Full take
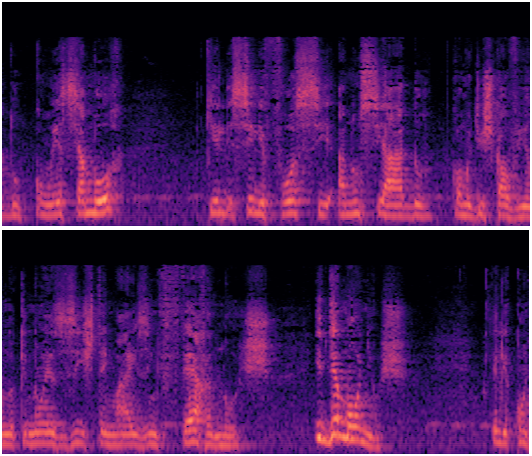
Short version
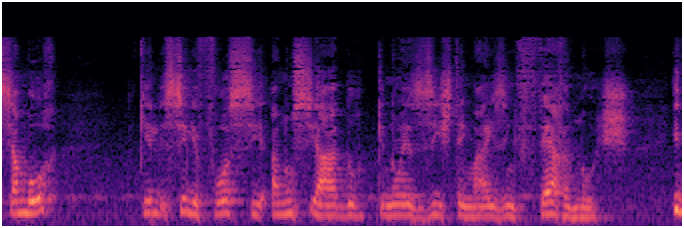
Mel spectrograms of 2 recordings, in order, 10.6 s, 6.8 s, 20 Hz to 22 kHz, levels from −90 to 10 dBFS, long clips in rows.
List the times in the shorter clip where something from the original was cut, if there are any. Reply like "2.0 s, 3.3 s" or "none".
3.7 s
